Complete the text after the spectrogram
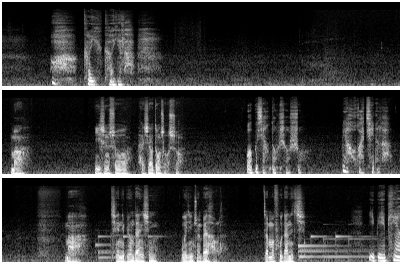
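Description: A man speaks gently and reassuringly, close by.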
